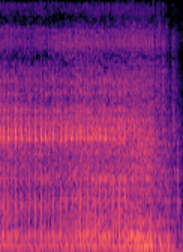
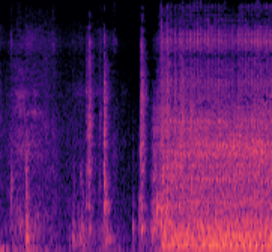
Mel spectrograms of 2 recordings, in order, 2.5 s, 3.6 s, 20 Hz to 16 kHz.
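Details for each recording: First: Honda Dio Fit AF27 two-stroke scooter that wouldn't start, fuel poured in with hose off carb: rapid buzzy beat about twenty a second runs two seconds then dies; fuel pump valves were stuck inside, now delivery resumes. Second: Honda Dio Fit AF27 two-stroke scooter that would not start, after carburetor cleaned and blown out, fuel feed restored and enrichener (choke) wires resoldered; a few rough catches, then fires and holds a steady even idle; repaired, runs fine.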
